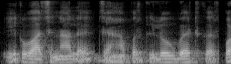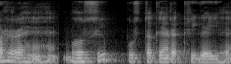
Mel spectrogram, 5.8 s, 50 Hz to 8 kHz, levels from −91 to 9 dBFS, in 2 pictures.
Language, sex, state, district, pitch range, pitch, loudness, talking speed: Hindi, male, Jharkhand, Jamtara, 110-125 Hz, 115 Hz, -27 LUFS, 175 wpm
